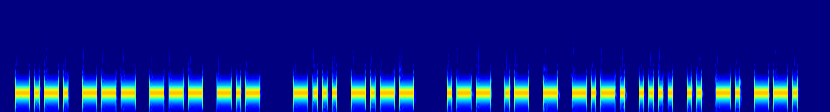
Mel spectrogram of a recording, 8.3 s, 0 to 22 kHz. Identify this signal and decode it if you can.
Morse code, heard as a keyed tone, about 25 wpm, 700 Hz. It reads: COOK BY WATCHING
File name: practice / 25wpm / Difficult Sentences with Hints - 25wpm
